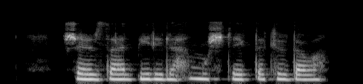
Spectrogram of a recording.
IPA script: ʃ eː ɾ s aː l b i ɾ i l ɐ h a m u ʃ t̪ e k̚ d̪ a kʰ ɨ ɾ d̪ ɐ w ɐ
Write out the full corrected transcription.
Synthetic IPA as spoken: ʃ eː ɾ z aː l b i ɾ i l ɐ h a m u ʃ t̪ e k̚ d̪ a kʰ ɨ ɾ d̪ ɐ w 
